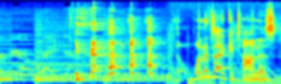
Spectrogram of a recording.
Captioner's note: laughing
